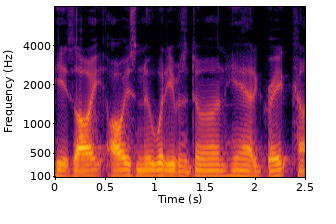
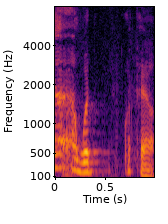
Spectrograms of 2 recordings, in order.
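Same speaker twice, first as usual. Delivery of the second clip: put-on breathy, hushed, angry whispered outburst; 9 semitones higher, 5 dB quieter than usual. Retelling how a composer reacted angrily: imitating someone yelling. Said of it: "He's yelling at me".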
